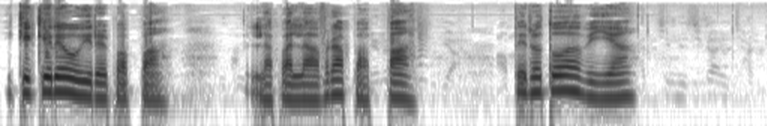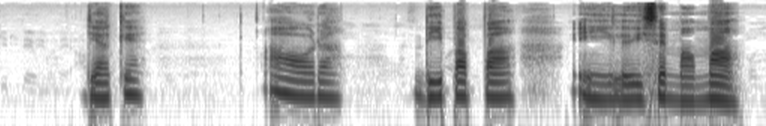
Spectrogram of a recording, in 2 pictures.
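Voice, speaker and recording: A woman's voice: fairly low pitch, slow pace, creaky, long pauses, mellow, no room sound, clean studio sound. A woman giving a sermon in interpretation, putting rhetorical questions to the congregation.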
